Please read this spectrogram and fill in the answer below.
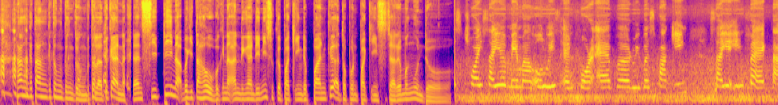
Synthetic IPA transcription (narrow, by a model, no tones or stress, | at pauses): t̪aŋkət̪aŋkət̪ʊŋt̪uŋt̪ʊŋbət̪ʊlat̪ukandansit̪ina̰ʔbaɡit̪aɦubərkəna̰ʔandəŋãndinĩsukapakɪŋdəpankəat̪awpʊnpakɪŋsə̥t͡ʃaɾamə̃ŋundo̰st͡ʃɔjsːajəmẽmãlɔlwesɛ̃nfɔɹɛvəɹivəspakɪ̃ŋsajəʔĩnfɛk̚t̪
